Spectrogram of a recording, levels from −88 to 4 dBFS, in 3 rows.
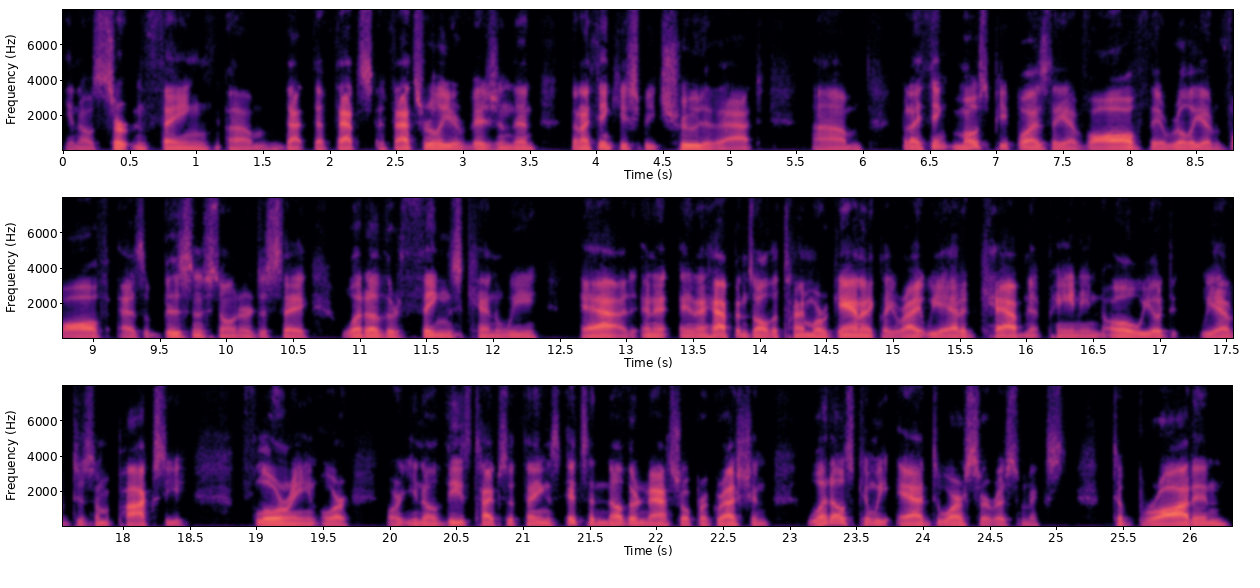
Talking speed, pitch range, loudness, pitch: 210 wpm, 95-120 Hz, -30 LUFS, 105 Hz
